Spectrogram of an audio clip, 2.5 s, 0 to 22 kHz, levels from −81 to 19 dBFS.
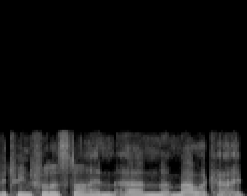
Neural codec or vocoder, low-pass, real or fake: none; 7.2 kHz; real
